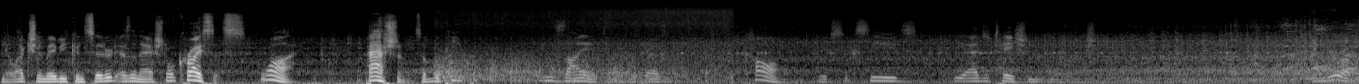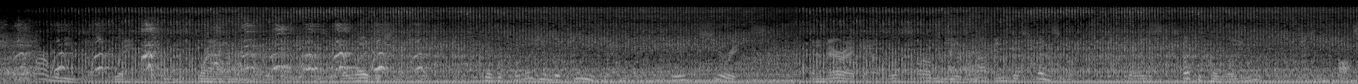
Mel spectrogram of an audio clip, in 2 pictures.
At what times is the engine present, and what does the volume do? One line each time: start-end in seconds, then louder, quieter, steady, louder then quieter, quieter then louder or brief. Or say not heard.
0.0-27.1 louder.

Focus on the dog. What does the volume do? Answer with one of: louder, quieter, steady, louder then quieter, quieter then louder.
louder.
